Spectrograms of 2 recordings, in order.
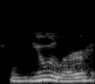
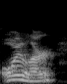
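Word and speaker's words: Euler: it's actually named after Oiler it's not pronounced oer uler it's pronounced Oiler um he was the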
